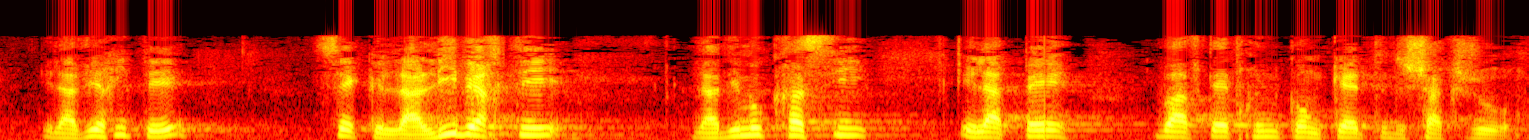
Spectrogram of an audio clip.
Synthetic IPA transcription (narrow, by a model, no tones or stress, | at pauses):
elaveʁit̪e | sɛkəlalibɛʁt̪e | lad̪emɔkχasi | elapɛ | d̪wavt̪ɛt̪χynkɔ̃kɛt̪d̪əʃakʒuːʁ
